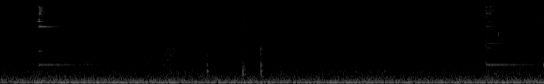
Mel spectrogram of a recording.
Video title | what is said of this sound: LIVE - Basement Gateway + Saging [Black Mirror Effects] | they make a nice noise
